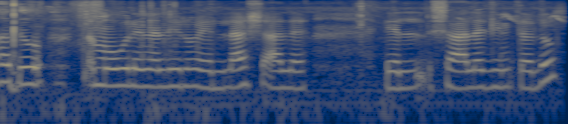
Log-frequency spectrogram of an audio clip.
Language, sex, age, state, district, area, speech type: Kannada, female, 18-30, Karnataka, Chitradurga, rural, spontaneous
